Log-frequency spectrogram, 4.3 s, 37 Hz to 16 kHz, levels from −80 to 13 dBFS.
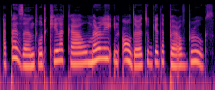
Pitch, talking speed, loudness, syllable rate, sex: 235 Hz, 210 wpm, -15 LUFS, 4.9 syllables/s, female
